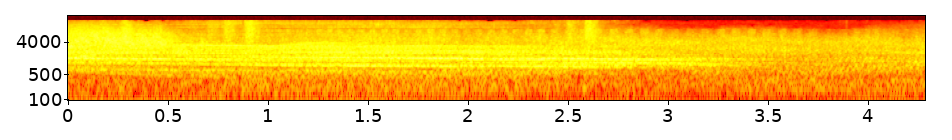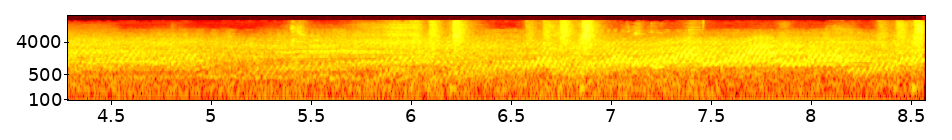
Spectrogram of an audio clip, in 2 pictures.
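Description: Kamehameha energy-blast sound effect: a high whine that glides slowly down and fades within the first few seconds, over a steady rumbling roar that carries on.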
